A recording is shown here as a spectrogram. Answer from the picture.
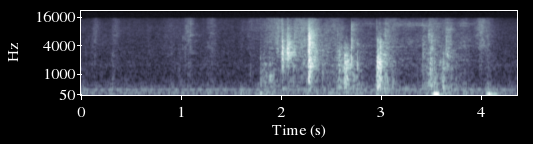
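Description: A sheet of paper being pulled free of painter's tape and lifted off a board: a run of short rustles and crackles starting about halfway in, over a faint steady hum.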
